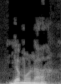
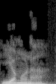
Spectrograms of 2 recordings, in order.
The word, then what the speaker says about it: Yamuna: Yamuna. Yamuna, right? Long A at the end, short A at the beginning. Yamuna. But in the song, it's Yamuna, because it's on the bank of the Yamuna.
